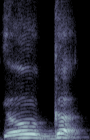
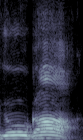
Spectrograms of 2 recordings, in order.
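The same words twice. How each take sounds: First: The final vowel is short and clipped. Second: The final vowel is drawn out long. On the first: The speaker calls it right. "Then yoga" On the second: The speaker calls it wrong. "It's not yoga. If it was yoga, there will be a bar on top"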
